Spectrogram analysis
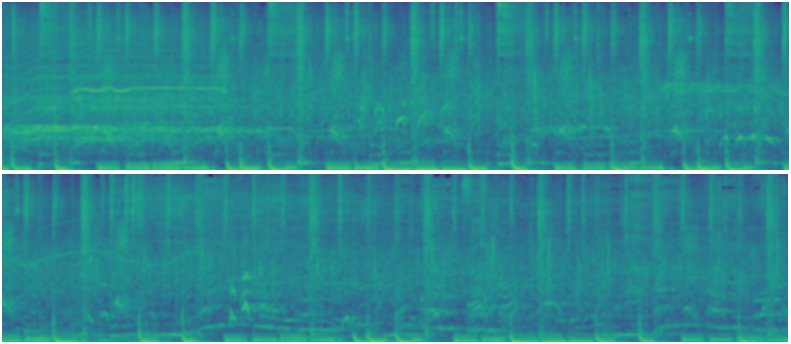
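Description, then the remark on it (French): An audience claps steadily and loudly for about sixteen seconds to welcome guests Lola Dubini and Alex Ramirez as they enter, a dense, continuous patter of applause, with music and some faint voices running underneath. “Un tonnerre d'applaudissements, s'il vous plaît, pour Lola Dubini et Alex Ramirez.”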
